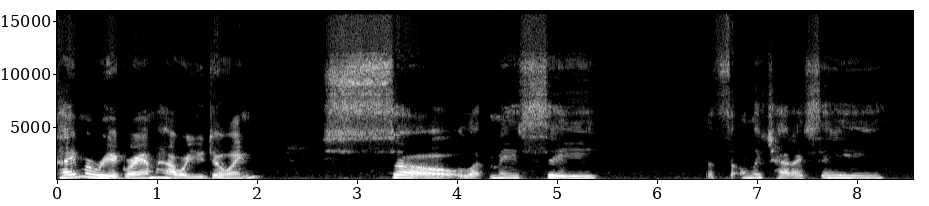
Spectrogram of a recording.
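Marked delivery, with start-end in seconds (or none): none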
